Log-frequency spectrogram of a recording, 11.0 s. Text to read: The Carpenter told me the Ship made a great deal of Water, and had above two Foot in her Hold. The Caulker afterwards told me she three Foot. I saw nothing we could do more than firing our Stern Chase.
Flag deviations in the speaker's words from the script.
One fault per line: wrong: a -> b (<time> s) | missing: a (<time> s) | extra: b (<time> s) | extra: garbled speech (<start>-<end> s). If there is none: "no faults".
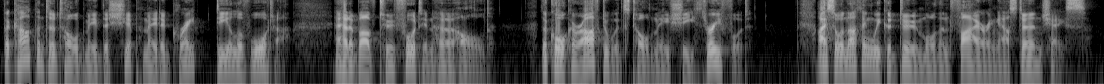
no faults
